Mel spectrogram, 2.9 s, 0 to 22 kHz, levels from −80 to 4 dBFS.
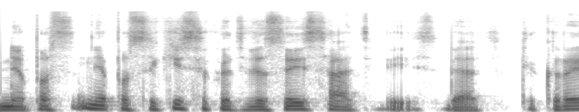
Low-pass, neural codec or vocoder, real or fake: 14.4 kHz; codec, 44.1 kHz, 7.8 kbps, DAC; fake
